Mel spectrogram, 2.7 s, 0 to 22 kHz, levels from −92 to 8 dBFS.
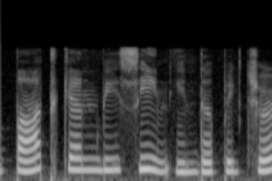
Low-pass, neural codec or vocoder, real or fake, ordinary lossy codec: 7.2 kHz; none; real; none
